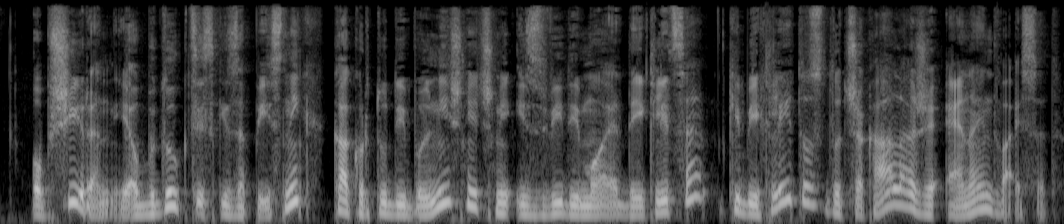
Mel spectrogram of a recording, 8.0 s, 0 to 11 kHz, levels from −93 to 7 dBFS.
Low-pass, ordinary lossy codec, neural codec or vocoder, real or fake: 9.9 kHz; AAC, 48 kbps; none; real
